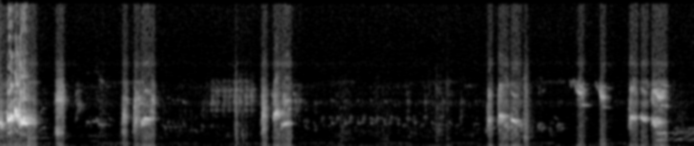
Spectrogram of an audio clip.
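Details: Sooty-headed bulbul in a rural countryside setting, uttering scattered short chirps and clipped phrases, a loud opening note then softer bursts spaced a second or more apart, with quiet gaps between.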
